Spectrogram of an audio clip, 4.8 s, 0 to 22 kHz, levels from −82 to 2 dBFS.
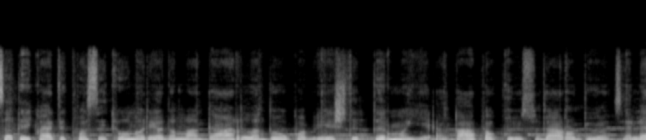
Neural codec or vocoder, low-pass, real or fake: codec, 44.1 kHz, 2.6 kbps, SNAC; 14.4 kHz; fake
